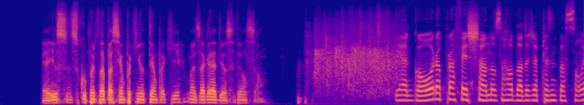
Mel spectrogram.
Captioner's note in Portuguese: aplausos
